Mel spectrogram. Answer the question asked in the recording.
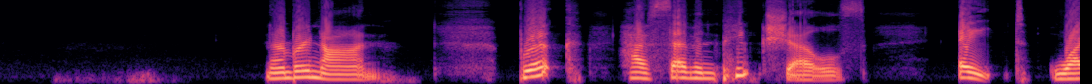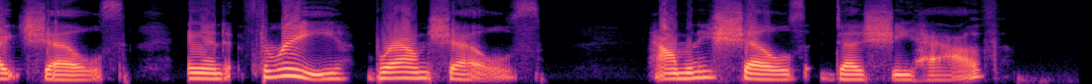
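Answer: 18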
